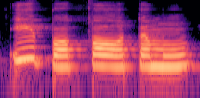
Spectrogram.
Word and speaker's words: hipopótamo: gente olha presta atenção hipopótamo é acentuado no pó búfalo é acentuado no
